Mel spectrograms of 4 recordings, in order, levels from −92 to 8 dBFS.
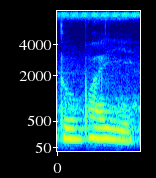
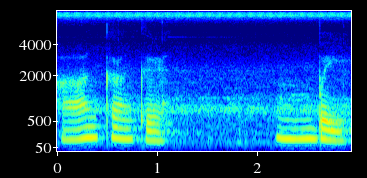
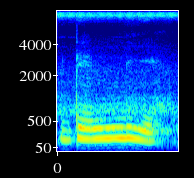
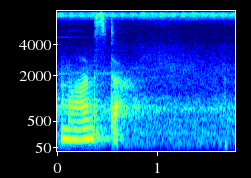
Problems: constant background noise, low volume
